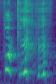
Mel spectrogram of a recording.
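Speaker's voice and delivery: high, loud laugh-cry; cackling fake outrage; laughing mock insult. Real, not acted. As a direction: shout it through laughter.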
